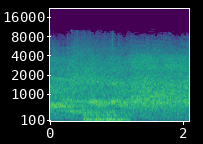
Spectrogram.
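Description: Football stadium crowd noise, the fans chanting steadily, with a short low rumble about half a second in.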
